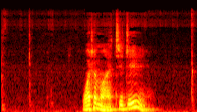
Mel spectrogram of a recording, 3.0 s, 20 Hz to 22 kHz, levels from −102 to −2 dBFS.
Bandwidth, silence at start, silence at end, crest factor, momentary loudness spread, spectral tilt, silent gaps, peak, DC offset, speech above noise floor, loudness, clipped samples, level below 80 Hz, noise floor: 14.5 kHz; 1.25 s; 0.65 s; 18 dB; 13 LU; -7 dB/octave; none; -10 dBFS; under 0.1%; 38 dB; -25 LUFS; under 0.1%; -56 dBFS; -62 dBFS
